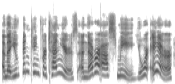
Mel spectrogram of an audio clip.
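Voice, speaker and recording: A sulky, scheming royal brother whining about being sent away, as a woman puts him on. The voice sits high and sounds dry and close, with the complaint drawn out in every line. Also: very animated, normal speed, a bit bright, dry recording. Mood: whiny.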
